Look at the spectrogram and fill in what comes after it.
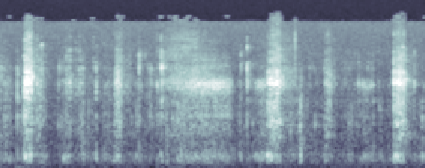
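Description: Faint close-miked chewing of a mouthful of injera and stew: soft wet mouth clicks and smacks at irregular intervals, the loudest about four seconds in.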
